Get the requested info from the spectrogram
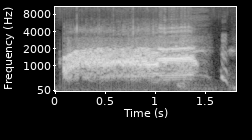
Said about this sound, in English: Leave a message at the tone.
